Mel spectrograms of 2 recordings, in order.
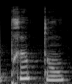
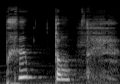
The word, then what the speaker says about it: printemps: mais le printemps, voyez, ça se termine par un p un S. On dit pas le printemps, on dit le printemps. Euh, on ne prononce généralement pas la dernière consonne la marque du pluriel.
